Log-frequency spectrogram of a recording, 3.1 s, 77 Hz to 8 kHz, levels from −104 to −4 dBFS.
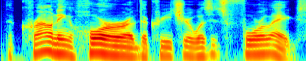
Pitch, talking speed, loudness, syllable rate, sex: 125 Hz, 175 wpm, -17 LUFS, 5.2 syllables/s, male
